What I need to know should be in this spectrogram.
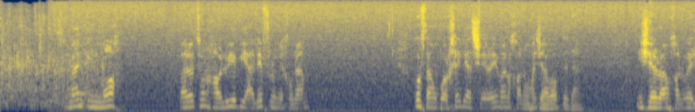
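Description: A middle-aged man speaks with expression into a microphone, heard through loudspeakers.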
